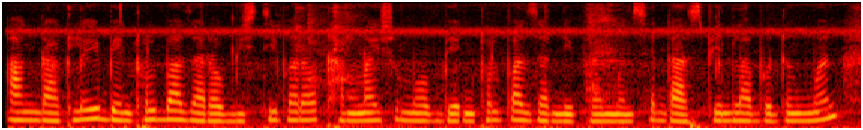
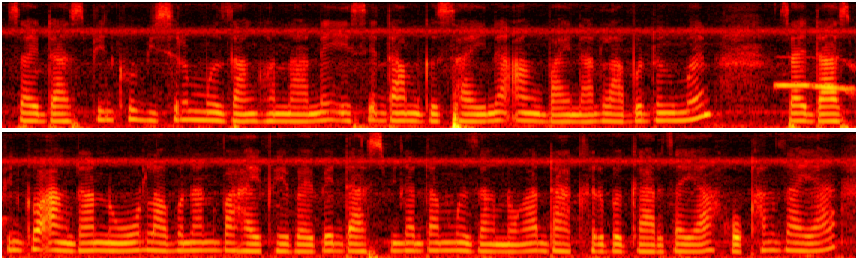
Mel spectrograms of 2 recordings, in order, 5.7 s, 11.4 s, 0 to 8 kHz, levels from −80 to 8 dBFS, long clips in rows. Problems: constant background noise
